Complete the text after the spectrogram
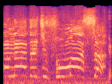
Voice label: militia multiplayer voices battle chatter; modern warfare 2

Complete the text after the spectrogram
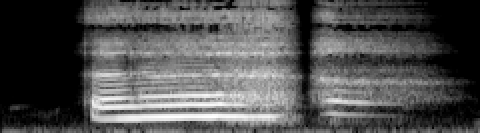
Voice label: ehhh cute anime voice

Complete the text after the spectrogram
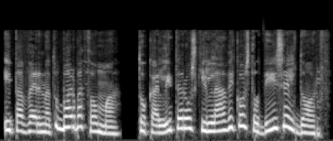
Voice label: taverna female

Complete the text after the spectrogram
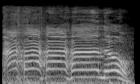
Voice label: ahahahano

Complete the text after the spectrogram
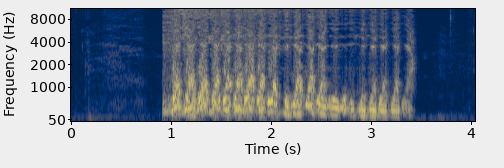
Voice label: daffy duck impression

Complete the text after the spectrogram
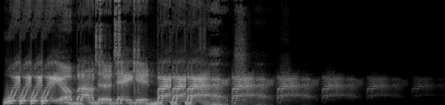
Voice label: vocal take it back echo; djdrops247

